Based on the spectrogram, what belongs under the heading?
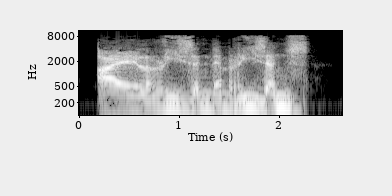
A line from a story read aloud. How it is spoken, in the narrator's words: bellowed Smoit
